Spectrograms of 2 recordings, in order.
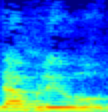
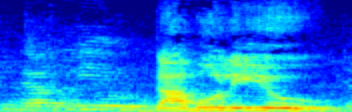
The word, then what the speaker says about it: W: এখানে আছে এটাকে বলিউড ডব্লিউ চ্যাম্পিয়ন বলি না নো আমরা এটার উচ্চারণ না ডব্লিউ না উচ্চারণ কি হবে ডাবল ইউ দুইটা ইউ একসাথে উচ্চারণ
